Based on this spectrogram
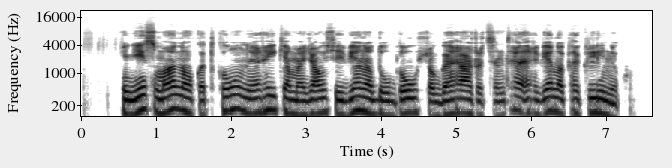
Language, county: Lithuanian, Utena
